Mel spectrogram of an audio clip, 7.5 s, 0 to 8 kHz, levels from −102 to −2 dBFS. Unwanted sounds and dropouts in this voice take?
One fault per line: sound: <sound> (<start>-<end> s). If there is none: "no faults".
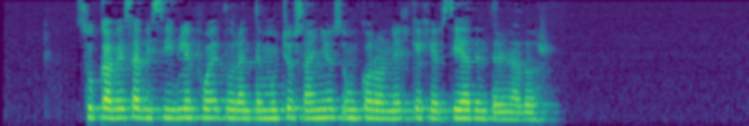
no faults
